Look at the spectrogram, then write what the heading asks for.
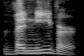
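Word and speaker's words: Vannevar: just so you know on the trivia it's vver the pronounced it vver vver vavar it's vver um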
